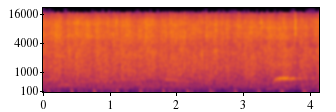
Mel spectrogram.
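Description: A large church audience at the Life Church of Kansas City, Missouri, applauds steadily, clapping their hands unto Jesus, with a dense wash of clapping and a regular rhythmic thump running underneath, sustained and fairly loud throughout.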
